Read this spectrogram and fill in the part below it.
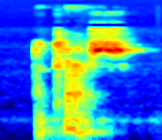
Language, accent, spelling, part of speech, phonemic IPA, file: English, Southern England, accurse, verb, /əˈkɜːs/, LL-Q1860 (eng)-accurse.wav
- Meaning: To damn; to wish misery or evil upon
